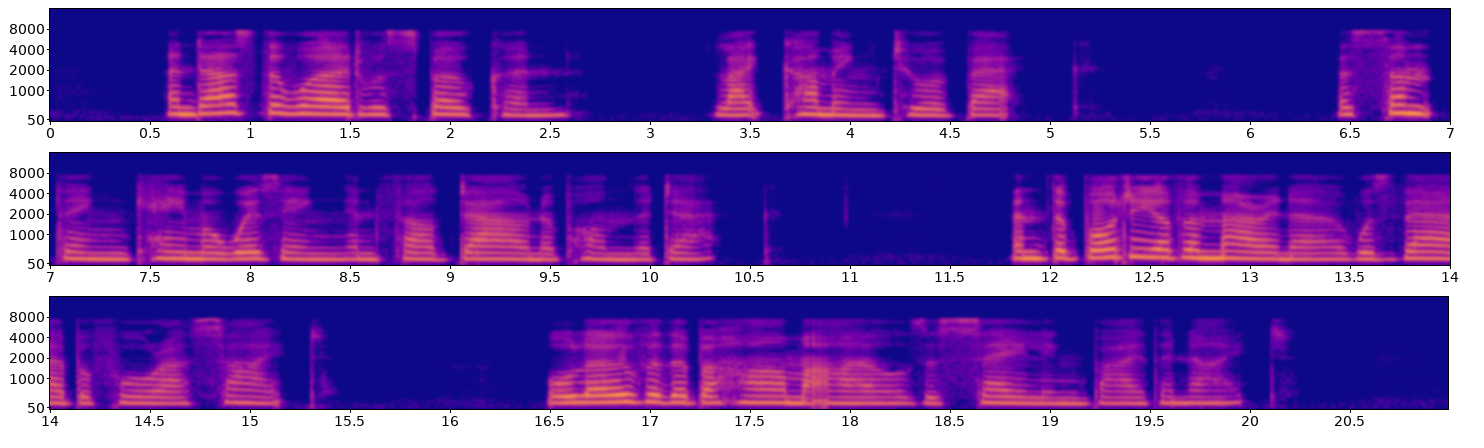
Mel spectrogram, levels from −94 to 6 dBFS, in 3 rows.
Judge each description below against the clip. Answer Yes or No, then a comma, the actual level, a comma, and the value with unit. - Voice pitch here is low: No, high, 205 Hz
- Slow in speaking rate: Yes, slow, 120 wpm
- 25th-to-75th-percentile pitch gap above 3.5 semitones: No, narrow, 2.4 semitones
